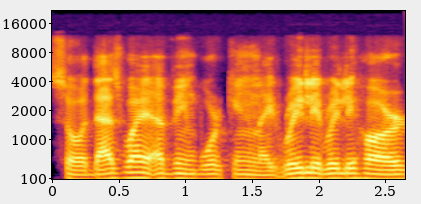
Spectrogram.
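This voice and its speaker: A man with an American accent speaks at a fairly low pitch in a monotone, flat intonation. The background is quiet. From outside the US. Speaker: podcast host. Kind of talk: podcast interview.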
